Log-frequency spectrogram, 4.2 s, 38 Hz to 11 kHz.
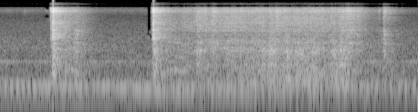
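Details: AMC Gremlin with an unknown 290 V8 from a 1968 Javelin, after sitting for years and with fuel dumped in: two clunks, then steady cranking with no firing. Suspected no spark.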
